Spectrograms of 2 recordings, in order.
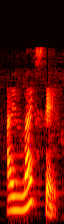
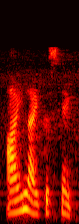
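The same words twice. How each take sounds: First: Words carry clear English stress and rhythm. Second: Syllables are even, with no clear stress. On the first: Foreigners will understand it. The speaker calls it right. "이렇게 해야 알아듣겠죠" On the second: Foreigners may not understand it. The speaker calls it wrong. "한국어로 해보겠습니다"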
